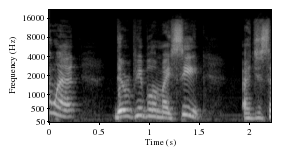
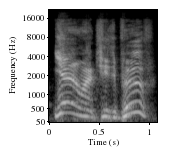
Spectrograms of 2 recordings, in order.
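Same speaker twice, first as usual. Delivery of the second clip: high-pitched cartoon brat impression; Eric Cartman; 7 semitones higher than usual. Friend joining in the cartoon impression, Cartman voice. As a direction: whine it like a cartoon kid. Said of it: "Kinda sounds like a Eric Cartman".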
